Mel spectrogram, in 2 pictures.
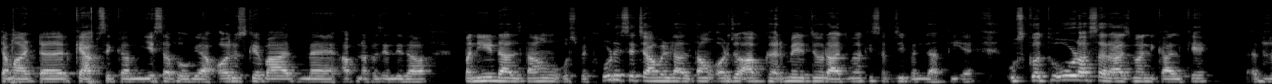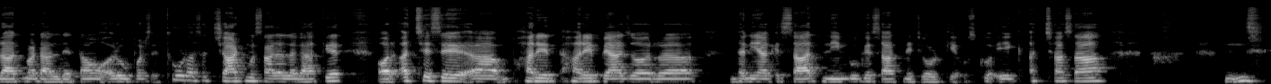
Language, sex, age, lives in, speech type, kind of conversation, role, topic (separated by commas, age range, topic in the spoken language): Hindi, male, 20-24, India, conversation, podcast, guest, अंतरराष्ट्रीय व्यंजनों को स्थानीय स्वाद के अनुरूप नया रूप देने का सही तरीका क्या है?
